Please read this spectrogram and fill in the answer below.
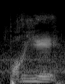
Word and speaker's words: Payet: Bueno, Payet no me gusta cómo suena. Probablemente sí se diga realmente, pero la pronunciación casi deportes en francés es Poyet.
